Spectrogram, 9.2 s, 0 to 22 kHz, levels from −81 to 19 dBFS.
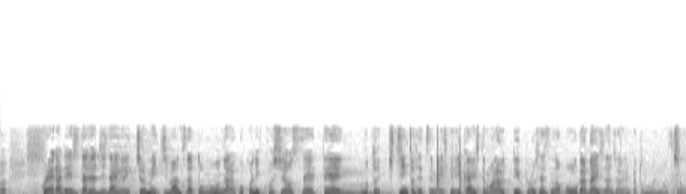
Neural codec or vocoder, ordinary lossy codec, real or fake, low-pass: codec, 16 kHz, 16 kbps, FreqCodec, larger model; none; fake; none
